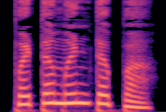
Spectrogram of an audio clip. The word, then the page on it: ಪಟಮಂಡಪ: Kannada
